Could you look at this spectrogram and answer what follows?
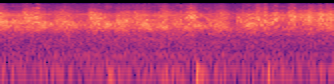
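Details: Bank myna flock, known locally as Gang Shalik; a constant harsh, squawky chorus of high chirps and rasping notes, with two brief low thumps.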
